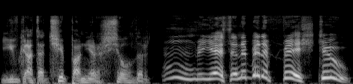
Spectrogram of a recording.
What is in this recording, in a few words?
Mortar team pissed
